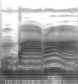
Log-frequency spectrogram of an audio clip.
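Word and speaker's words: בָּרָא: And then the aleph is silent there. So bara means created.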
